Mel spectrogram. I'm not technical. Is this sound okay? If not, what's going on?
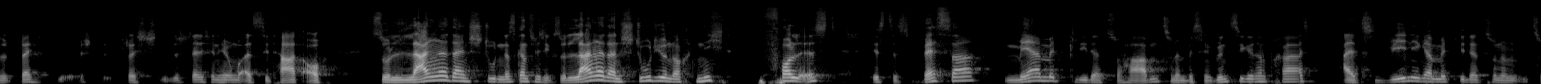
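No. From 12.49 to 14.25 s, right after "haben zu einem bisschen", the speech turns choppy and robotic: repeated packet loss. Six small pieces went missing, the longest 77 ms, and each was patched by stretching the sound just before it.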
